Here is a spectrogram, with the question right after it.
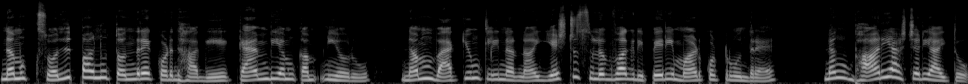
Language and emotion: Kannada, surprised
